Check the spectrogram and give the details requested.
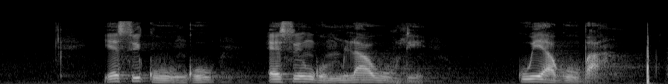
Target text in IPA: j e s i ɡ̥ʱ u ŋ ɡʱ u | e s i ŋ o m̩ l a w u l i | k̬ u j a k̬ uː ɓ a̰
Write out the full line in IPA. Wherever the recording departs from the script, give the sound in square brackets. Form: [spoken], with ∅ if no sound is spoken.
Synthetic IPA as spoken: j e s i ɡ̥ʱ u ŋ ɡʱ u | e s i ŋ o m̩ l a w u l i | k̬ u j a k̬ uː ɓ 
